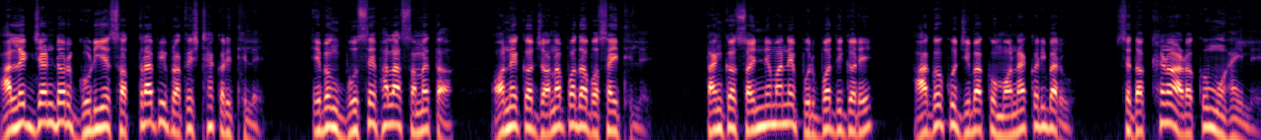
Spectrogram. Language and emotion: Odia, neutral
